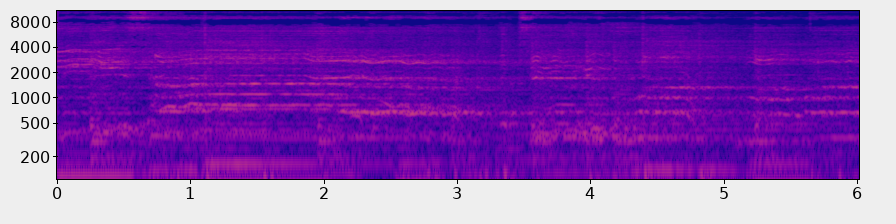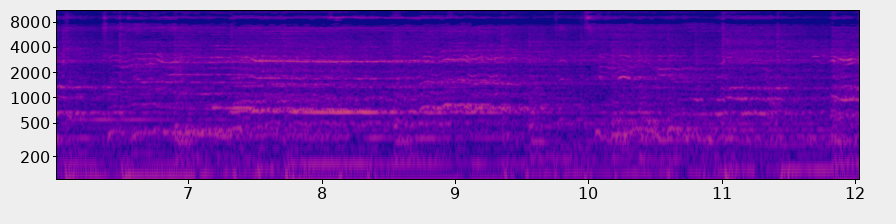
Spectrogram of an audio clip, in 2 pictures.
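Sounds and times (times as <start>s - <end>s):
drum kit: 0.0s - 12.0s
electric guitar: 0.0s - 12.0s
live band playing: 0.0s - 12.0s
vocalists singing: 0.0s - 12.0s.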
